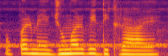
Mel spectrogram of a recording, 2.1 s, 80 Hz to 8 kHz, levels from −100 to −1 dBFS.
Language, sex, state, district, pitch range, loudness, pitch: Hindi, female, West Bengal, Alipurduar, 210-230 Hz, -15 LUFS, 215 Hz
